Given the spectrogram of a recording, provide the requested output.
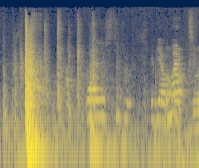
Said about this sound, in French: Rien que le bruit de votre porte était une musique concrète.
